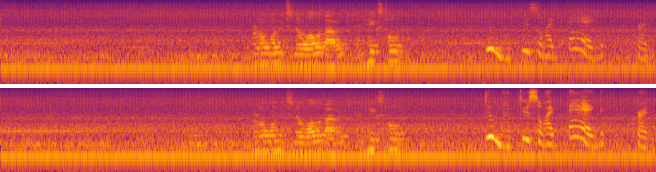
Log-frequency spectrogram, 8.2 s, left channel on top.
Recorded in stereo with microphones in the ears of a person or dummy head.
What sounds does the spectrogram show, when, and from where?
3.1 s a man speaking: 30° left (ahead or behind), 6 m; by 5.2 s 15° left (ahead or behind), 5 m
6.1 s a woman speaking: 60° right (ahead or behind), 0.7 m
